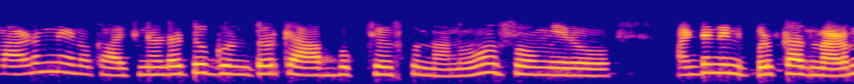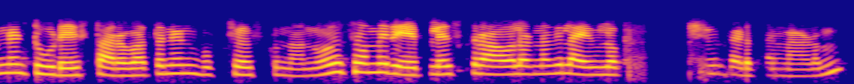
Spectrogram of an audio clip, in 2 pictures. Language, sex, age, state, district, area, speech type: Telugu, female, 60+, Andhra Pradesh, Kakinada, rural, conversation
